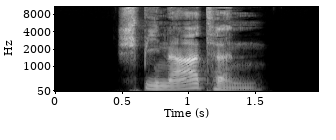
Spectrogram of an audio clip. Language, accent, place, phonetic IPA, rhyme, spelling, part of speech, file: German, Germany, Berlin, [ˌʃpiˈnaːtn̩], -aːtn̩, Spinaten, noun, De-Spinaten.ogg
- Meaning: dative plural of Spinat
